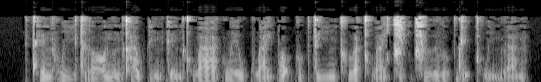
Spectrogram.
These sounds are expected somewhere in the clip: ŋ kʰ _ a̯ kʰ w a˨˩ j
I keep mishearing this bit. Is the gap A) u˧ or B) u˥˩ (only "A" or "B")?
A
